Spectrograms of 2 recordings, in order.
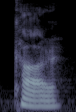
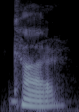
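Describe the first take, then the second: Both takes have the same delivery.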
